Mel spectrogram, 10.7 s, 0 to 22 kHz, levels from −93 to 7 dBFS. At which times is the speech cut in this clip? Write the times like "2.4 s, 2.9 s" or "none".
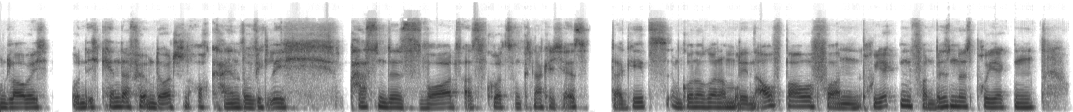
6.0 s, 7.4 s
